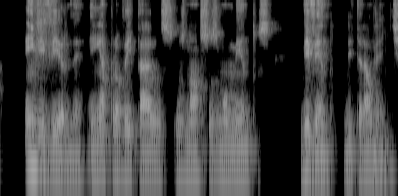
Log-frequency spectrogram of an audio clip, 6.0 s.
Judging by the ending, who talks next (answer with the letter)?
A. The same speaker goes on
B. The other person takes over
B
